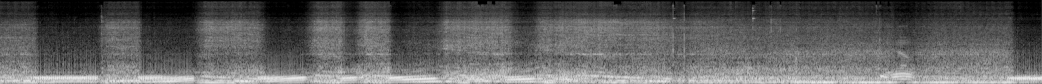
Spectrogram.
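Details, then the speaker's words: Multicab small petrol engine revved in quick clean blips, dropping back to steady idle, after retiming the distributor; previously would not start and had no power because distributor timing was off. "Kaya ngayon tiniming ko muna. Subukan na natin. Yan power na siya."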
